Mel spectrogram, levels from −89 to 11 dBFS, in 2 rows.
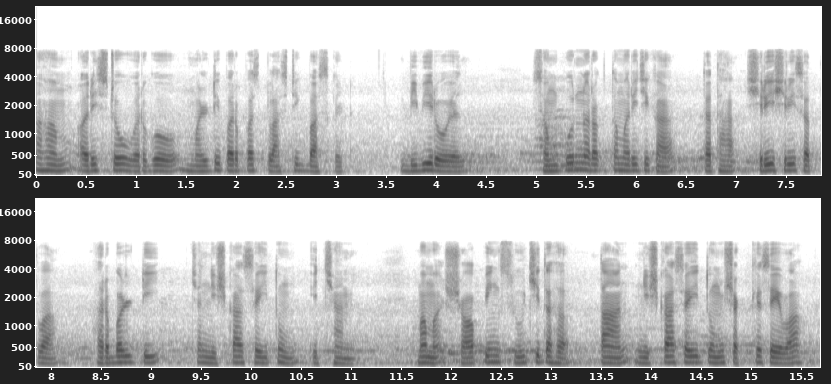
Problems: none marked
